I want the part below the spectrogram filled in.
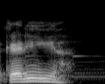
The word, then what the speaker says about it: quería: Varias décadas después, el mundo Rivero se permitirá cambiar a sabiendo que te quería, ¿eh? como corresponde, la, con el acento en la E y no en la O final.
